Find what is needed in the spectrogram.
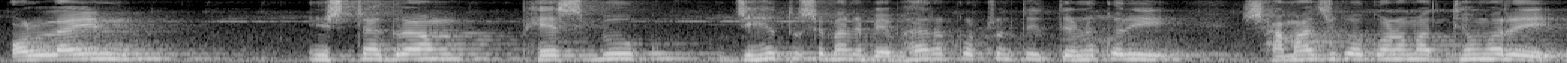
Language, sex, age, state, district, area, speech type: Odia, male, 60+, Odisha, Jajpur, rural, spontaneous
